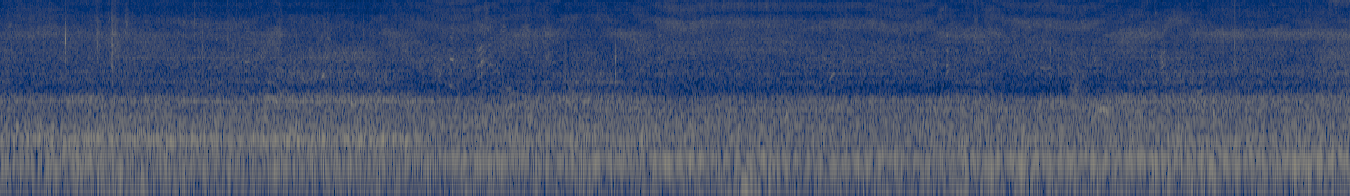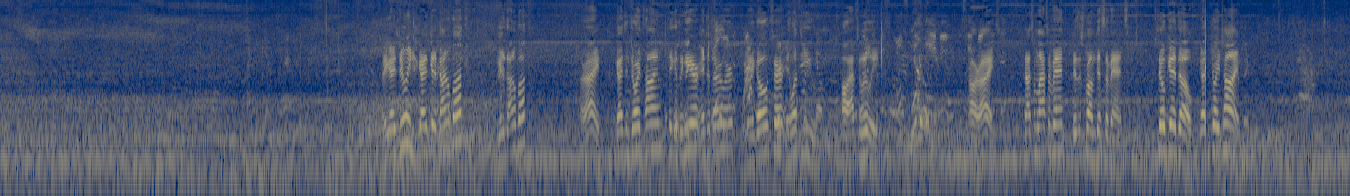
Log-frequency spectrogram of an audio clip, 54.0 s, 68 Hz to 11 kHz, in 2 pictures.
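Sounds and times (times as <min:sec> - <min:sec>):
low mechanical hum: 0:00.0 - 0:54.0.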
